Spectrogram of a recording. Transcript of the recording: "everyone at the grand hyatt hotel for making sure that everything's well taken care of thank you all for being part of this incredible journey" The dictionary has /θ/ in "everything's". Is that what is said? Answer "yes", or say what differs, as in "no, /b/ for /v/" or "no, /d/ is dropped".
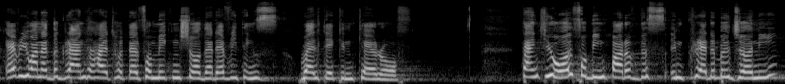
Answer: no, /t/ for /θ/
